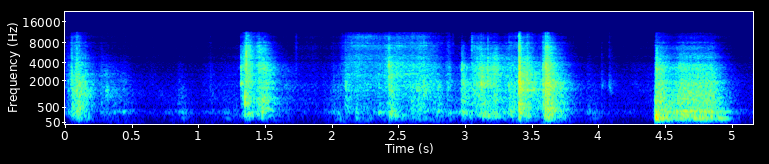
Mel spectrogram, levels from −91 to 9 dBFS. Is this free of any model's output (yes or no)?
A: no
